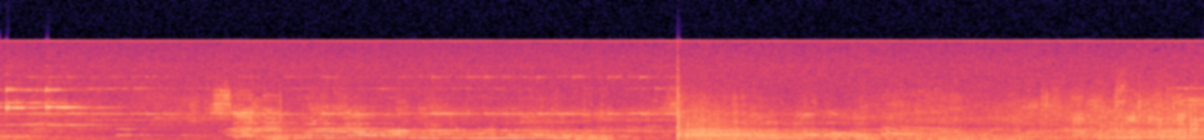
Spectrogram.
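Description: A choir of women and girls sings together through microphones in a large hall.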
